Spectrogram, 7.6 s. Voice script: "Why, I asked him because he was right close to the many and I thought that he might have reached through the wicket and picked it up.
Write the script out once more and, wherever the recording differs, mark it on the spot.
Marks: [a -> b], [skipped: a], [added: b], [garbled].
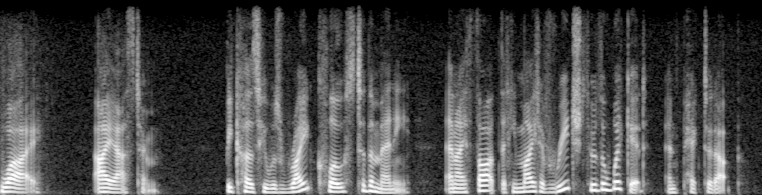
"Why, I asked him because he was right close to the many and I thought that he might have reached through the wicket and picked it up.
